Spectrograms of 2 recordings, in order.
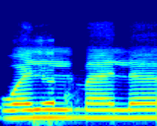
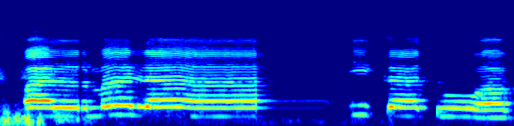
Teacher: Wal mala paling kurang 4 harakat.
